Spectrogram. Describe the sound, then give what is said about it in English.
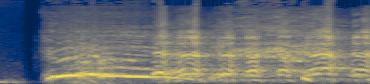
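A single dramatic, drawn-out gasp performed by a voice, breathy and loud, sliding in pitch before trailing off into a few shaky breaths. “He hears Leovold, and he looks at you, gasp.”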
